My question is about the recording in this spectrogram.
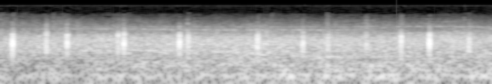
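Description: Scattered applause: a handful of people clapping unevenly, with single hand claps standing out.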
